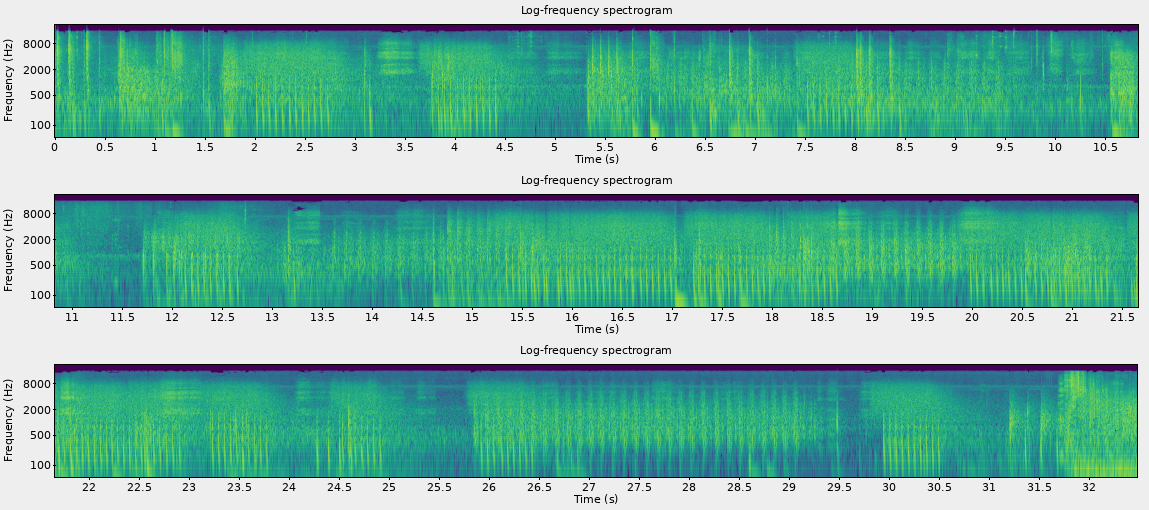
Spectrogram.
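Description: Film battle sound effects: long bursts of rapid machine-gun fire, broken by short pauses a few times.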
